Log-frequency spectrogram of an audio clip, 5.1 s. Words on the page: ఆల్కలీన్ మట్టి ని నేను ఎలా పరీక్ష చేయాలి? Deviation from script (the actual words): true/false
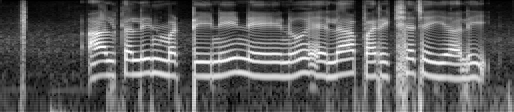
false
